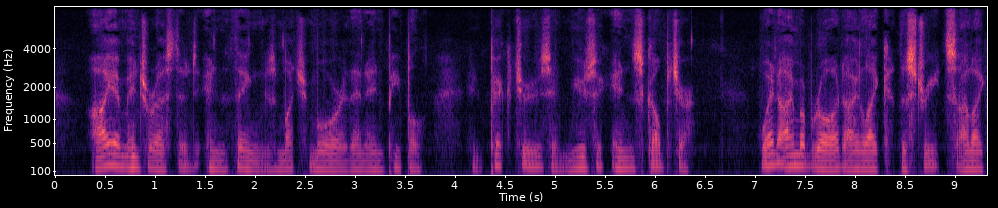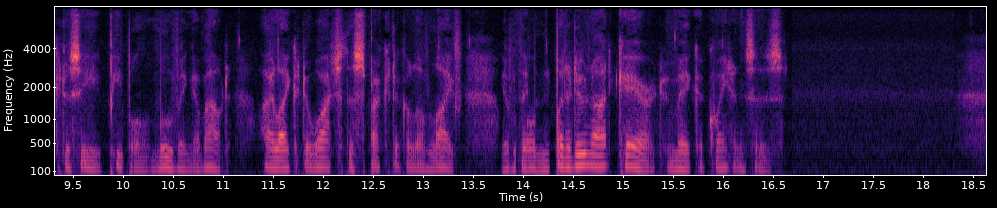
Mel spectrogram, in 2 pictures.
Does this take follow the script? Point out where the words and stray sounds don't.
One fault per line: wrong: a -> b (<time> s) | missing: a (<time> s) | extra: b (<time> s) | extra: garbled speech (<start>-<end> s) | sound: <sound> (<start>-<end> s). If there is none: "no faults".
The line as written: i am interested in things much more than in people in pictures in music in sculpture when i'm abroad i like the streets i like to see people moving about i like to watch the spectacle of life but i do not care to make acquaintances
extra: garbled speech (13.8-14.3 s)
